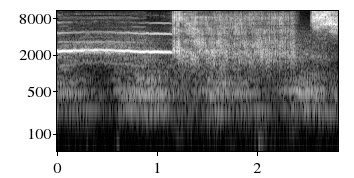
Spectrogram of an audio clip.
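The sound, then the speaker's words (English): A 'split scream' sound effect of someone being split right open down the middle: a loud, steady, high-pitched wail for about a second, then a harsh, noisy screech that runs on before cutting off sharply. Nobody talks. “Split scream. Oh, we haven't had one of those in a while.”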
